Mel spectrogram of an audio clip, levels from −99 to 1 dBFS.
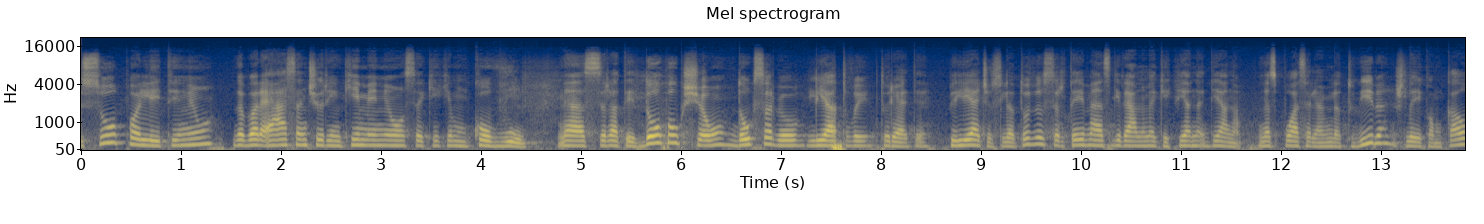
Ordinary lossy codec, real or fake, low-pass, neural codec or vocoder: Opus, 64 kbps; fake; 19.8 kHz; autoencoder, 48 kHz, 32 numbers a frame, DAC-VAE, trained on Japanese speech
